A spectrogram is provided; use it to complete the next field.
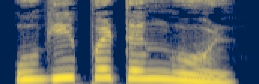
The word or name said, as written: ಉಗಿಪಟಂಗೊಳ್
